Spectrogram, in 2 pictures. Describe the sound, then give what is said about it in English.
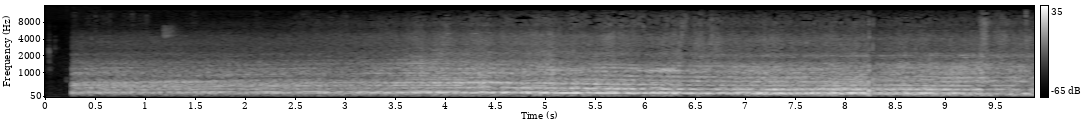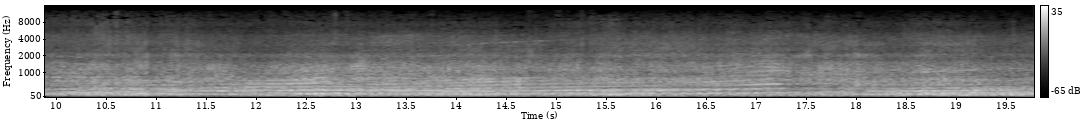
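Several racing car engines roar and whine continuously, their pitches sweeping up and down as they overlap, loud and steady throughout with no talking, during a multi-car crash at Mallory involving about 11 cars. “I think Phil said there was something like 11 cars involved with that, and only minor damage across them all.”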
